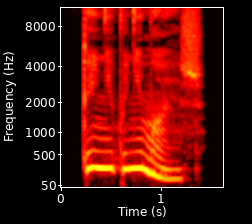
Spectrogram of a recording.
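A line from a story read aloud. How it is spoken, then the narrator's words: Soft protest. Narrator (Russian): мягко сопротивлялась она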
